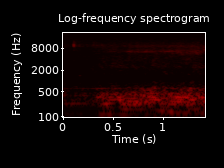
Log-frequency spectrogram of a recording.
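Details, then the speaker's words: A quiet, low rumbling snore from Hugo, a sleeping French bulldog, heard as a single drawn-out breath: snoring. "oh there's hugo snoring again i don't know if you can hear that"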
